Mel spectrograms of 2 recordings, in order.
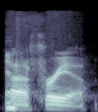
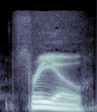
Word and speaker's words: Frio: How do you say that river that he's on? Is Frio. – Frio, the Frio River.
